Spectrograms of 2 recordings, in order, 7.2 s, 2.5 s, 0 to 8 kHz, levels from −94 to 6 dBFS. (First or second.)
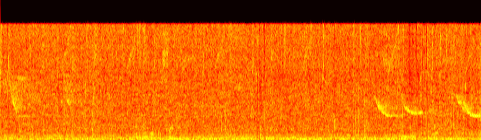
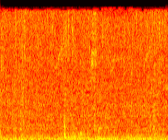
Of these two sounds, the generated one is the first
